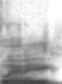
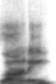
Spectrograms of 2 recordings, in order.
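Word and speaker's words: Lani: uh let's go with Lanny all right so mad here trying to unmute myself and it's Lonnie is how you pronounce it I know it's spelled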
